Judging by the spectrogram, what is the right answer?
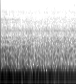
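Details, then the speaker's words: Washing machine after repair: gear case shaft cleaned, wash motor and gear case pulleys realigned; the earlier steel-scraping noise is gone, leaving a smooth, steady low motor hum with no metallic rubbing; normal running. "Wala na yung ingay na parang nagkakayod ng bakal."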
